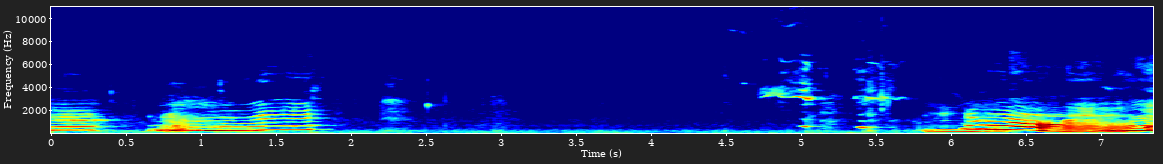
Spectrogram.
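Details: German Shepherds at playtime grumble and whine in playful, drawn-out moans, in two bursts separated by a quiet gap.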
